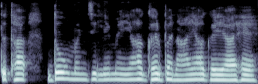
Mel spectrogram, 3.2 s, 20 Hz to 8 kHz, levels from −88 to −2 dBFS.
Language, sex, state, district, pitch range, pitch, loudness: Hindi, female, Uttarakhand, Uttarkashi, 180-200 Hz, 195 Hz, -15 LUFS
